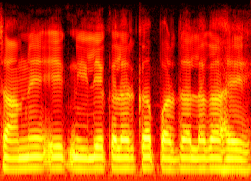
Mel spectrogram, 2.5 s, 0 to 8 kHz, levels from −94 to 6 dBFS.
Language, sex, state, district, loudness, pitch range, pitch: Hindi, male, Uttar Pradesh, Lucknow, -15 LUFS, 130-140 Hz, 135 Hz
